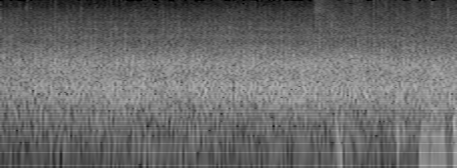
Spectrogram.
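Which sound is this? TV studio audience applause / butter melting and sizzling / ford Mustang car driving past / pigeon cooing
TV studio audience applause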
